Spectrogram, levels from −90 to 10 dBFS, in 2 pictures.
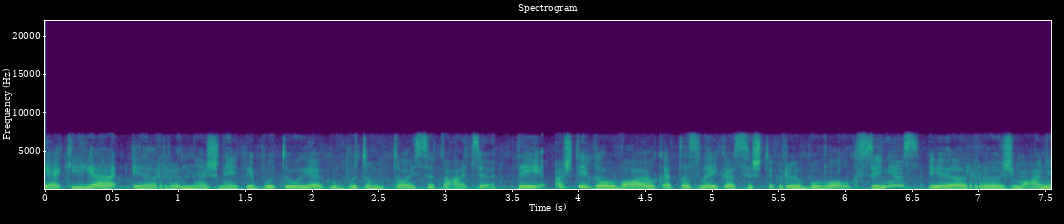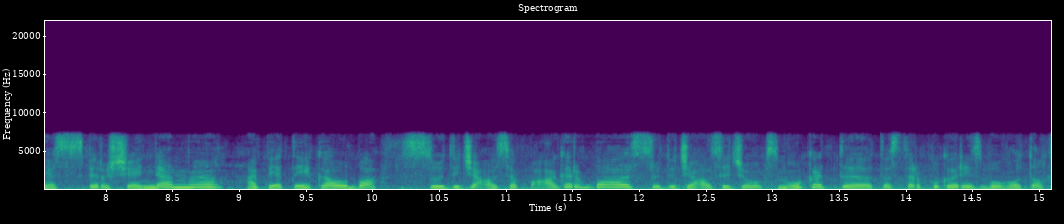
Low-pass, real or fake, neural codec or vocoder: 7.2 kHz; fake; codec, 16 kHz, 4.8 kbps, FACodec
